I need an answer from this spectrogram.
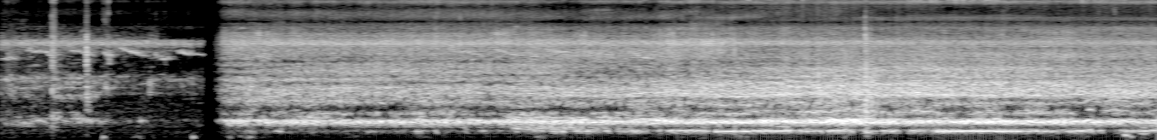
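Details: Honey bee colony just moved from a traditional log hive into a modern hive, giving a steady, dense, low droning hum that swells slightly louder after a brief break near the start, with faint clicks overhead.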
